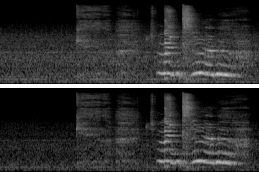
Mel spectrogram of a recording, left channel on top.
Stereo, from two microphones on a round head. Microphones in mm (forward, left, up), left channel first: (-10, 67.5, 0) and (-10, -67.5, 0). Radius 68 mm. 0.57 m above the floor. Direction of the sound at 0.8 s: 15° right (ahead or behind).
